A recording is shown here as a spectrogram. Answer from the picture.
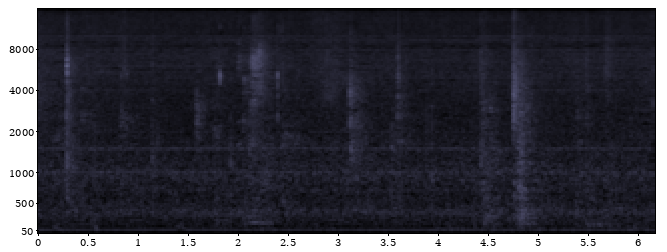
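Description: Near silence: room tone with a low hum and a few faint, scattered clicks and rustles.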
